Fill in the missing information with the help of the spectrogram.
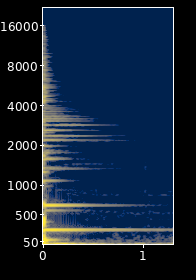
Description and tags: Hitting a large pot lid
pot, bang, hit, kitchen, lid, metal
